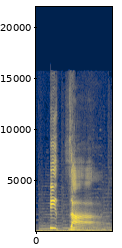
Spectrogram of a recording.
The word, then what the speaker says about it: pizza: Like with pizza, that's an Italian word. It has the two double Z's. You had to say it like pizza, something like that. You had to like really put the emphasis on the Z.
